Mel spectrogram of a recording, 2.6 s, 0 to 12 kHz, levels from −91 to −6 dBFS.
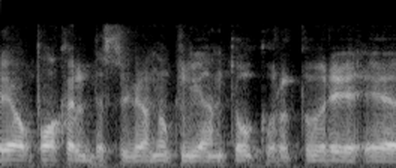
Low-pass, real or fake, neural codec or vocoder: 7.2 kHz; fake; codec, 16 kHz, 2 kbps, FunCodec, trained on Chinese and English, 25 frames a second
